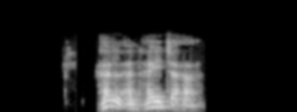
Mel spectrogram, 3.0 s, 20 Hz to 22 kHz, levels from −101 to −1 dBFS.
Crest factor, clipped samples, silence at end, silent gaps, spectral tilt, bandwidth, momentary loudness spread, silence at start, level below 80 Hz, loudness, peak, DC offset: 20 dB; under 0.1%; 0.95 s; 0.78-0.95 s; -4.5 dB/octave; 7.4 kHz; 7 LU; 0.65 s; -62 dBFS; -18 LUFS; -2 dBFS; under 0.1%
